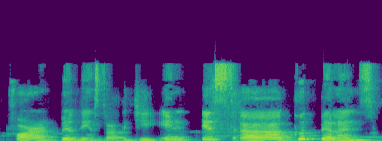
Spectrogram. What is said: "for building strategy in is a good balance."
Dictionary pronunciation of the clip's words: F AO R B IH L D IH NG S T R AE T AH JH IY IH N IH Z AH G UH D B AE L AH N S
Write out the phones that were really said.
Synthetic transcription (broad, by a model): F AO R B IH L D IH NG S T R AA T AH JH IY IH N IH S AH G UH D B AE L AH N S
